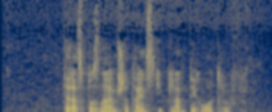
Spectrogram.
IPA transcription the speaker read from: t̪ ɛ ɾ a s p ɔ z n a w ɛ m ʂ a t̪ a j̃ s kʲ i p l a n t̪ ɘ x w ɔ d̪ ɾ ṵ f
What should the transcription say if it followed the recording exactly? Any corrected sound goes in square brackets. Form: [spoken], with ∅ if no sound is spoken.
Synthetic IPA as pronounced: t̪ ɛ ɾ a s p ɔ z n a w ɛ m ʂ a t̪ a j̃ s kʲ i p l a n t̪ ɘ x w ɔ [t̪] ɾ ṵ f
